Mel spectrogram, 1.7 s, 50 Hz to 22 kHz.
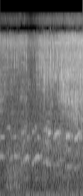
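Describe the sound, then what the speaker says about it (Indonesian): Water poured from about a one-liter container onto a potted broccoli plant, a brief steady splashing and trickling stream, close and fairly loud. "Nah contoh ini saya siram ya dengan air 1 liter."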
